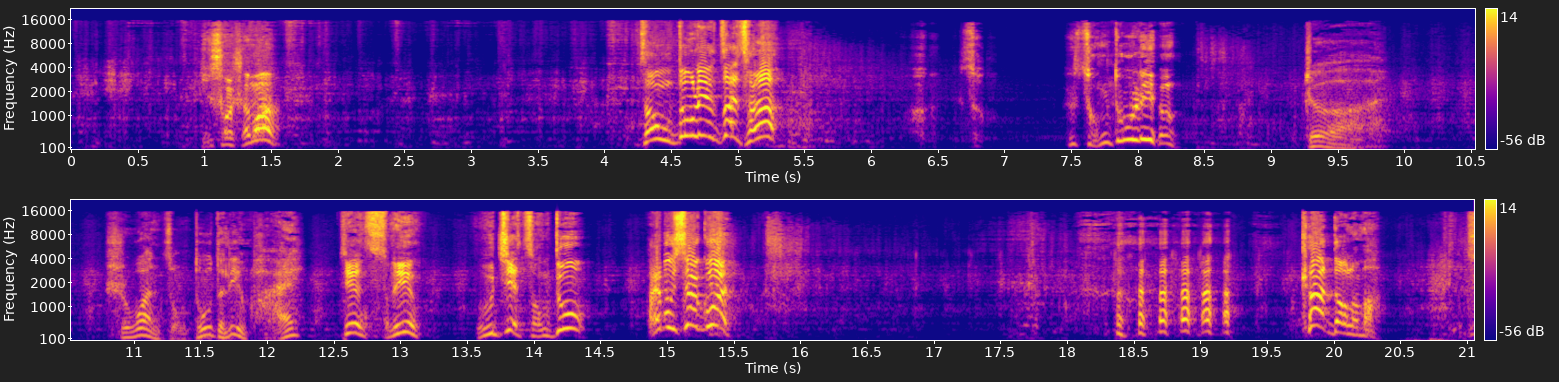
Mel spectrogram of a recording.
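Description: A young man speaks and laughs, close by.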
